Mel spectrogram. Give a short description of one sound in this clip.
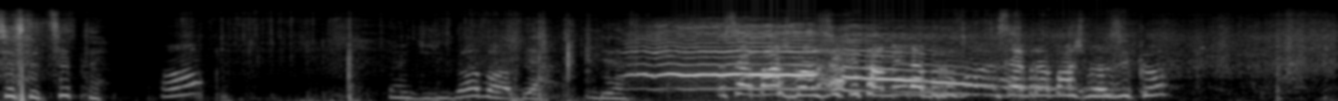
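Young children chatter and call out close by.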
